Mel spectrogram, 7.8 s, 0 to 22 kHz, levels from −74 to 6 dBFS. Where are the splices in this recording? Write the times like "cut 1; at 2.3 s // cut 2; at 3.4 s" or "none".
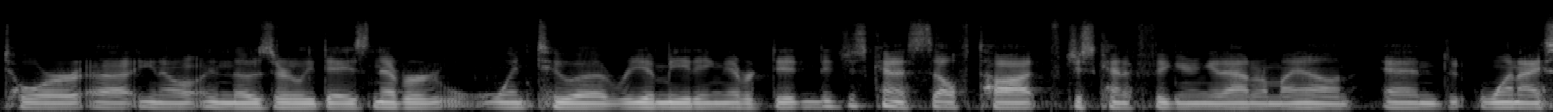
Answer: cut 1; at 5.3 s // cut 2; at 6.8 s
